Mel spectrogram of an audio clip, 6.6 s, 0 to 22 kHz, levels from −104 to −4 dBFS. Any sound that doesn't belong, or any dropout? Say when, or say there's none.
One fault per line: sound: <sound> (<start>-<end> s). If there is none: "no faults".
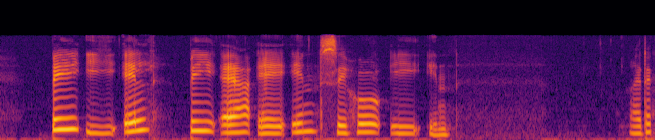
no faults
